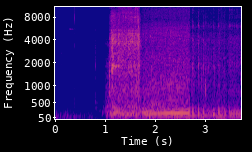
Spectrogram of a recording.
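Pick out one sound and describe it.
A quad bike engine runs loudly outdoors.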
